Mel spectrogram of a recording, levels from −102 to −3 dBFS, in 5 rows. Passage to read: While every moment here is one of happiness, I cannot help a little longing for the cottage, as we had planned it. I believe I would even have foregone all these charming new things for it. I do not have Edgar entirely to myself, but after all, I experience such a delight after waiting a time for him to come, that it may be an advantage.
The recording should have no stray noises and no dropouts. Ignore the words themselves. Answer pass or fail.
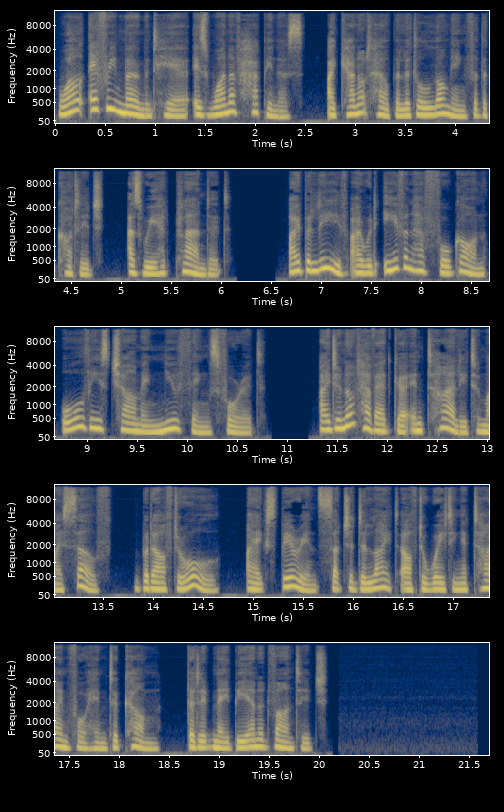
pass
